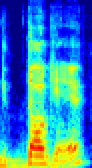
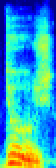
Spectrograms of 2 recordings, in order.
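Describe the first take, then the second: First: It is said with an English pronunciation. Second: It is said with a French pronunciation. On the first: "as the proper English pro- uh, pronunciation would be" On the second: "commit to the French and call it douche"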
